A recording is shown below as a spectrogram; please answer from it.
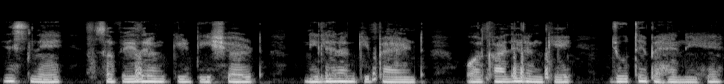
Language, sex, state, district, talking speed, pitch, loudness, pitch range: Hindi, female, Haryana, Rohtak, 140 wpm, 120 Hz, -16 LUFS, 115-130 Hz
